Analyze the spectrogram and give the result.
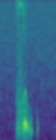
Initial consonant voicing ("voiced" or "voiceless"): voiced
